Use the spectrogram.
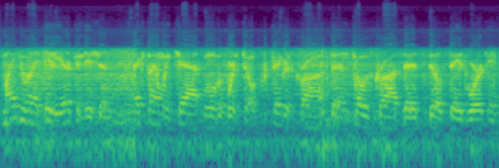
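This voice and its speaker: A man chatting casually as an amateur radio operator, in a rambling, halting way, heard over a shortwave radio transmission. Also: fairly low pitch, flat delivery. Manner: rambling, halting, self-interrupting. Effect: shortwave ham radio transmission. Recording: very noisy, muffled shortwave radio signal, static. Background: loud radio static.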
